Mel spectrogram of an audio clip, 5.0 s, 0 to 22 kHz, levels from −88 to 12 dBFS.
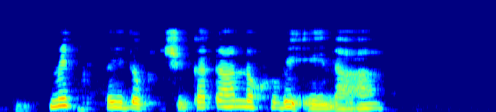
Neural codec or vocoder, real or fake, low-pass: vocoder, 22.05 kHz, 80 mel bands, Vocos; fake; 7.2 kHz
